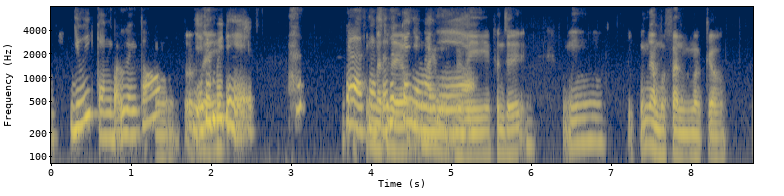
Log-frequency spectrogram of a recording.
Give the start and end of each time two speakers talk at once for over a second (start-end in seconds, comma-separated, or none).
3.9-5.3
